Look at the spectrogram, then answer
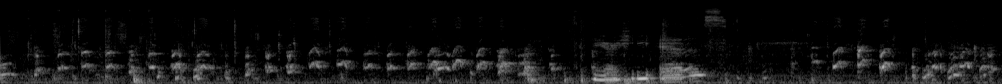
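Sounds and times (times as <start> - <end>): puppy whimpering: 0.0 - 10.0.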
